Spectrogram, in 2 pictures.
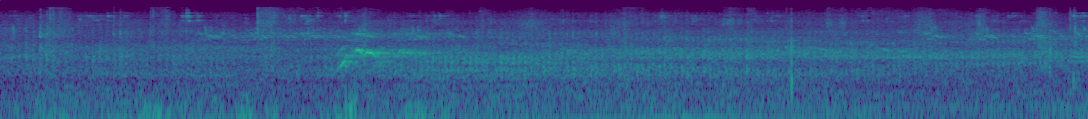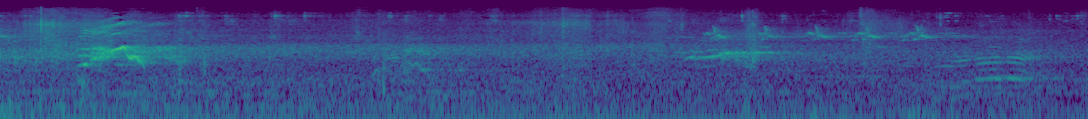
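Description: Outdoor background with three short calls, the loudest about six seconds in, and a steady low hum through the middle.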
